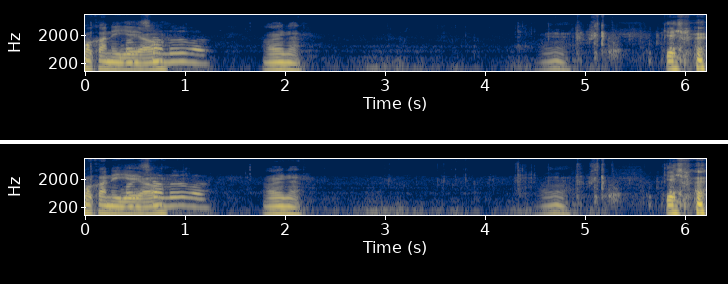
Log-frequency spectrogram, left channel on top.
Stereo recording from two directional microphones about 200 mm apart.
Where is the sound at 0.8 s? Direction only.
40° left (ahead or behind).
